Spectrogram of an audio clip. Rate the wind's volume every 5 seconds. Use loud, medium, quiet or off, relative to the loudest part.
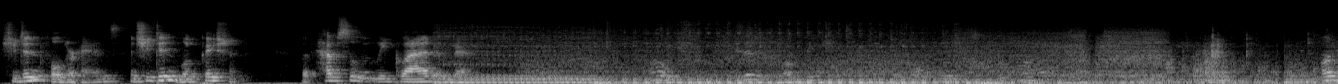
off, medium, loud.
